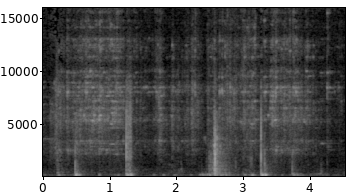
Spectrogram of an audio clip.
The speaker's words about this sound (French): Ouvre la porte de son appartement.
